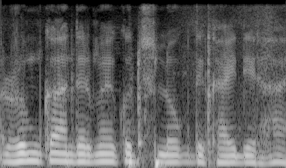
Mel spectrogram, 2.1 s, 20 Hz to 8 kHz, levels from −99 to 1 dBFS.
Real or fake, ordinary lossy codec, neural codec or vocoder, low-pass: real; none; none; 7.2 kHz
